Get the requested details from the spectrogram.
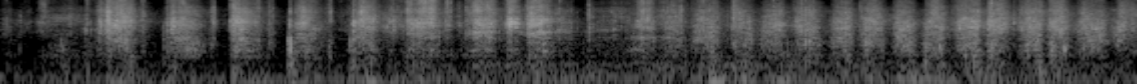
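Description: A blue cloth over fingertips is rubbed repeatedly across the right brown leather work boot, worn on a foot, producing quick, bright, brushing swishes at roughly three strokes per second. The strokes come in uneven bursts of hissy friction with a faint low thump beneath, sounding hollow with the foot inside.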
